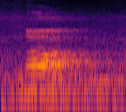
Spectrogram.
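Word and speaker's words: knock: कनाक बोलेंगे इसको, बताओ KNOC के इसमें जबकि साइलेंट है, क्या बोलेंगे इसको? नॉक, हु इज नॉकिंग, नॉकिंग, यही नॉक है, ठीक है जी। के हम लिखेंगे सही लेकिन आवाज नहीं निकालना, के साइलेंट है और आगे से आवाज आ रही है नॉक।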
